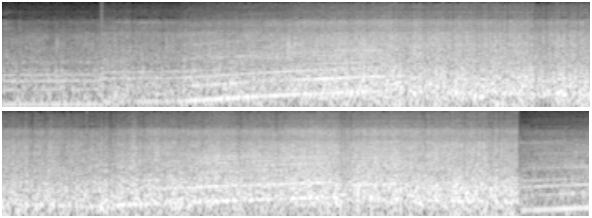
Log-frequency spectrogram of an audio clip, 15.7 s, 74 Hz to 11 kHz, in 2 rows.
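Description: Honda CBF1000's inline-four engine pulling up through the revs under acceleration, its pitch climbing in long sweeps, with a sudden drop near the end and then climbing again, as at a gear change. Heavy wind rush on the microphone runs under it.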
